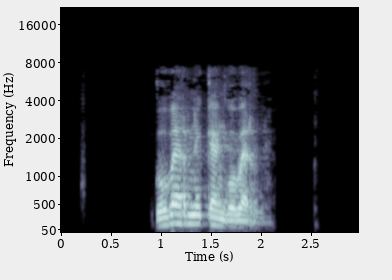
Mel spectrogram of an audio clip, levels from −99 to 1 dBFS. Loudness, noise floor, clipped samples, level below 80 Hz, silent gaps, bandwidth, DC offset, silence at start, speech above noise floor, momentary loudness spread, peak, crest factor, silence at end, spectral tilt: -15 LUFS; under -90 dBFS; under 0.1%; -60 dBFS; none; 7.6 kHz; under 0.1%; 0.95 s; over 76 dB; 10 LU; 0 dBFS; 18 dB; 0.95 s; -7 dB/octave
